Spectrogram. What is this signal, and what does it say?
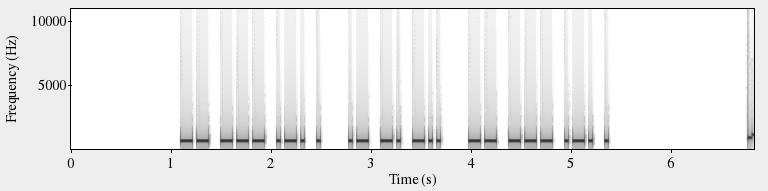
Morse code, heard as a keyed tone, about 30 wpm, 700 Hz. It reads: MORE AND MORE
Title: Sets of 3 Words 30wpm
